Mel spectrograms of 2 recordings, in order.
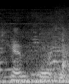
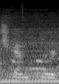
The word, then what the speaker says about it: Campur: Nasi, and it's not Campur, it's Campur, despite the fact it's not spelled with an H, much like roti canai.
